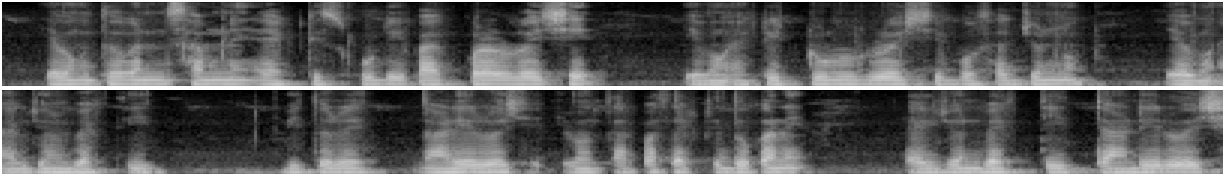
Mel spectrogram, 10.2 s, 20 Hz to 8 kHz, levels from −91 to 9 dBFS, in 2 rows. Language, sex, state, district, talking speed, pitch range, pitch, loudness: Bengali, male, West Bengal, Paschim Medinipur, 170 wpm, 115-125 Hz, 120 Hz, -19 LUFS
